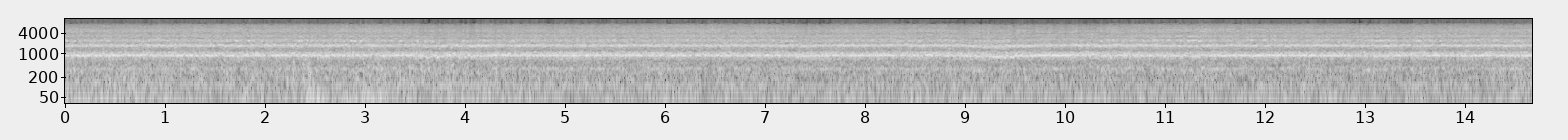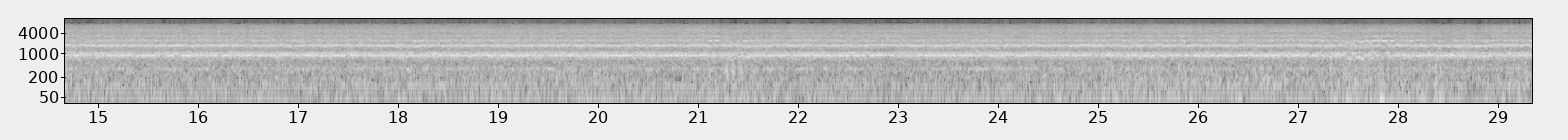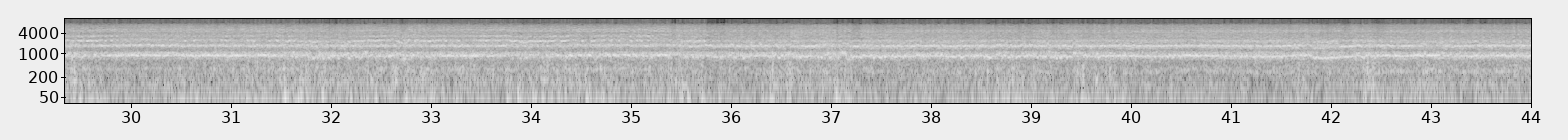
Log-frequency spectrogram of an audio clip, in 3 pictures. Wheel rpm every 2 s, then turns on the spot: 230, 230, 230, 230, 230, 230, 230, 230, 230, 230, 230, 230, 230, 230, 220, 230, 230, 230, 210, 210, 210, 200.
none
